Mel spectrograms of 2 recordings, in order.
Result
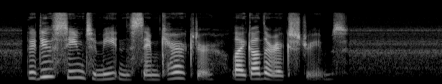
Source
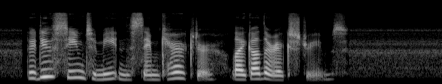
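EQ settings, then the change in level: tilt +4.5 dB/oct; -3.0 dB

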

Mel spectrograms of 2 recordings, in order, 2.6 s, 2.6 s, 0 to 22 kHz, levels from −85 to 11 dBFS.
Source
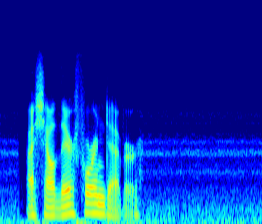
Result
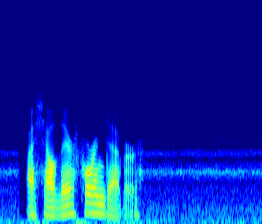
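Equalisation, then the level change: synth low-pass 880 Hz, resonance Q 5.3; -7.0 dB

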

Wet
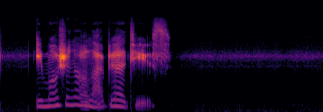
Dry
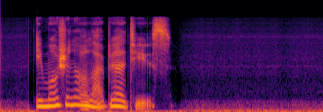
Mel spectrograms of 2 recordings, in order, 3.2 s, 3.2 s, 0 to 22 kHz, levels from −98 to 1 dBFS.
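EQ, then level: band-pass 2800 Hz, Q 11; +3.5 dB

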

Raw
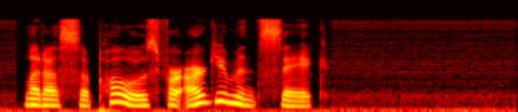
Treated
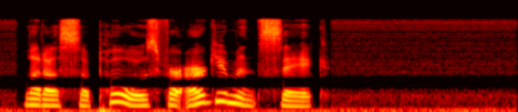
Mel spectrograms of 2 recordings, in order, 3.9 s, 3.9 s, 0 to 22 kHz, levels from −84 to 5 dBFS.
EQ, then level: Chebyshev band-stop 710–1500 Hz, order 5; dynamic EQ 200 Hz, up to -4 dB, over -32 dBFS, Q 1.3; high shelf 7500 Hz +8 dB; 0.0 dB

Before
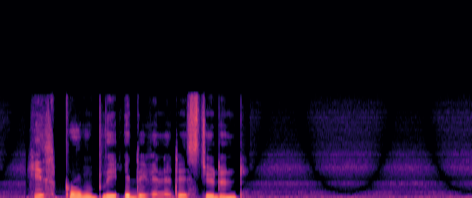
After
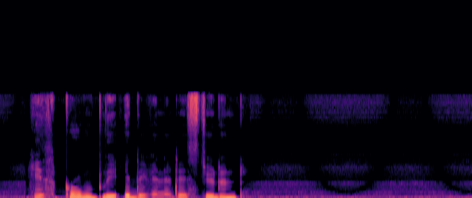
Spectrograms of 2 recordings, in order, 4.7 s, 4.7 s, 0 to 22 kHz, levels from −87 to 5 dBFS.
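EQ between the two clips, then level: EQ curve 170 Hz 0 dB, 460 Hz -5 dB, 1200 Hz 0 dB, 6800 Hz -25 dB, 11000 Hz +13 dB; 0.0 dB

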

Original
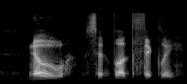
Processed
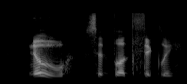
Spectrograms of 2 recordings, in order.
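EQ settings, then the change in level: HPF 1500 Hz 6 dB/oct; -7.0 dB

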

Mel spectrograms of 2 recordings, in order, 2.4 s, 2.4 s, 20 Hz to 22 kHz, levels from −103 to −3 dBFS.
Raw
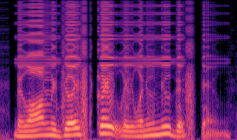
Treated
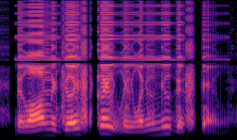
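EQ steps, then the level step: steep high-pass 610 Hz 36 dB/oct; Butterworth band-stop 3500 Hz, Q 7.5; bell 1100 Hz -14 dB 0.84 oct; +3.0 dB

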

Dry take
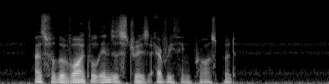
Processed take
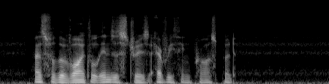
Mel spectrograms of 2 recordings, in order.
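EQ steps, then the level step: low shelf 390 Hz -4 dB; 0.0 dB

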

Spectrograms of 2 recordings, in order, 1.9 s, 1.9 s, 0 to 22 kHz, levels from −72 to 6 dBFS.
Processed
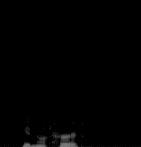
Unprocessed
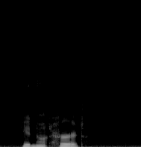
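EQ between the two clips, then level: tilt shelf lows -6.5 dB, about 1300 Hz; high shelf 2400 Hz -11 dB; -6.0 dB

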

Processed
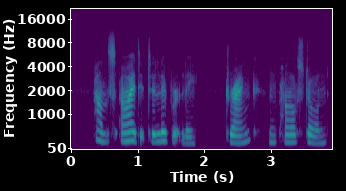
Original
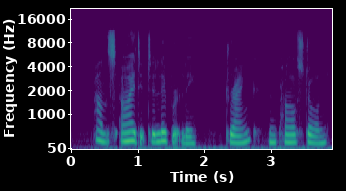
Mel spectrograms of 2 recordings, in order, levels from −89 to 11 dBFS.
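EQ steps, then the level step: dynamic EQ 3700 Hz, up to -7 dB, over -58 dBFS, Q 1.3; resonant high-pass 1900 Hz, resonance Q 4; air absorption 210 m; +13.5 dB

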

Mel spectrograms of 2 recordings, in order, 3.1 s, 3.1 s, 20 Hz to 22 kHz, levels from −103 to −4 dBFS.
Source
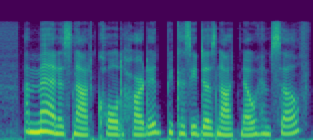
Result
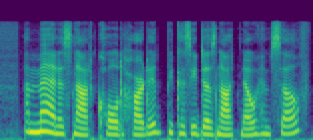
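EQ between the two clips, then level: dynamic EQ 1300 Hz, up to +7 dB, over -38 dBFS, Q 1; +4.5 dB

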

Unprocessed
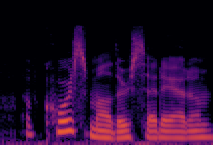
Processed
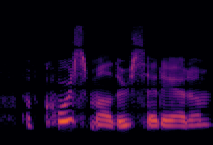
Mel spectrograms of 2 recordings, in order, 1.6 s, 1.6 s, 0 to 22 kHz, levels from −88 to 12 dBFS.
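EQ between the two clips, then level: steep high-pass 400 Hz 96 dB/oct; fixed phaser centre 1400 Hz, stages 8; 0.0 dB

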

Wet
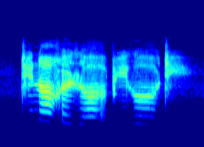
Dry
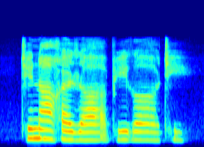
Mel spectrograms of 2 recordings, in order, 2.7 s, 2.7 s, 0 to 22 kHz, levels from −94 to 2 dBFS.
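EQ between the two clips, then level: steep high-pass 1600 Hz 48 dB/oct; air absorption 400 m; +3.0 dB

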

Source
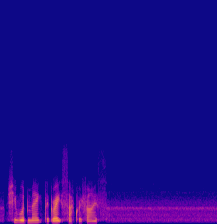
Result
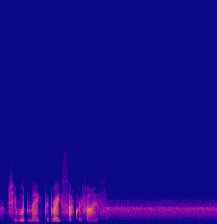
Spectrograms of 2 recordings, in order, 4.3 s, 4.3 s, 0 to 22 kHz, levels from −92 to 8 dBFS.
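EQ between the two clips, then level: resonant high-pass 1300 Hz, resonance Q 4.8; -8.0 dB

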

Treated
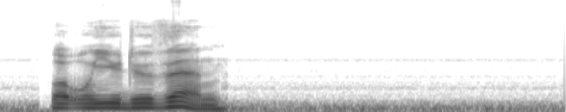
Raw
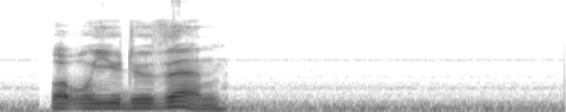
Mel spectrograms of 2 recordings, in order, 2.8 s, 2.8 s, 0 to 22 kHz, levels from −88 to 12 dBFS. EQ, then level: low shelf 310 Hz +11 dB; bell 1500 Hz +5.5 dB 2.3 oct; -4.0 dB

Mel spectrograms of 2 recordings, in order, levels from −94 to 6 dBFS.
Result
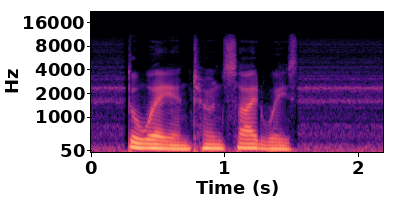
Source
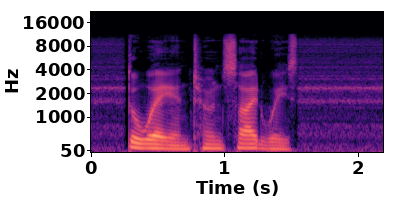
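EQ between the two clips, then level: tone controls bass +13 dB, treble -10 dB; 0.0 dB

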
